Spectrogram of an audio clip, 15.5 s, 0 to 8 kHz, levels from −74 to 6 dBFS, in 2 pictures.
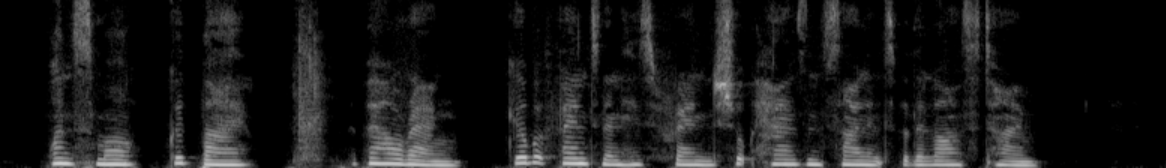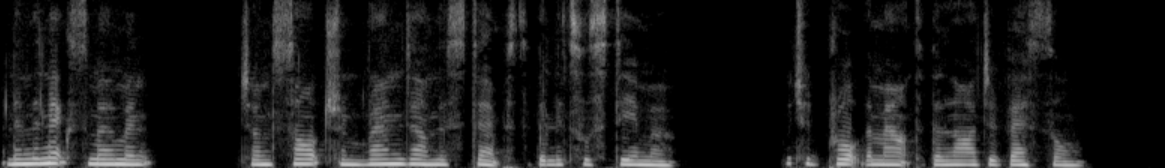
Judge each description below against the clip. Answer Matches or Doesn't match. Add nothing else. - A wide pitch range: Doesn't match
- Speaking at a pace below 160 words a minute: Doesn't match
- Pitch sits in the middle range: Doesn't match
